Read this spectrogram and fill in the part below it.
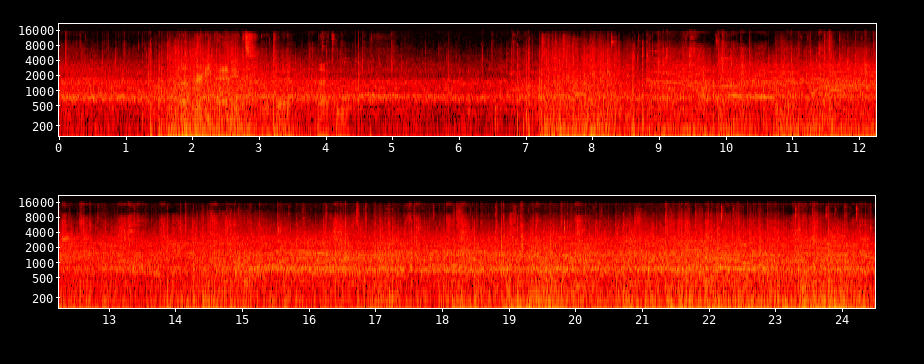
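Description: Musket shots crackle in a distant battle.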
